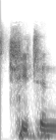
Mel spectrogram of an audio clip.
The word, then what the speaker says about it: chitin: It's called chitin, C-H-I-T-I-N. I don't know if it's chitin or chitin. – Not chitlin. – It's the American pronunciation is chitin.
